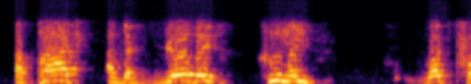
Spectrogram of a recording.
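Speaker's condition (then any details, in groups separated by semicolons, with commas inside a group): Cerebral palsy; spastic type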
